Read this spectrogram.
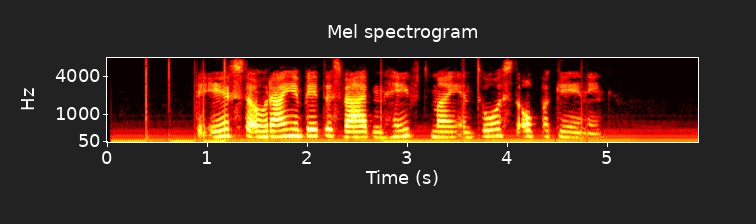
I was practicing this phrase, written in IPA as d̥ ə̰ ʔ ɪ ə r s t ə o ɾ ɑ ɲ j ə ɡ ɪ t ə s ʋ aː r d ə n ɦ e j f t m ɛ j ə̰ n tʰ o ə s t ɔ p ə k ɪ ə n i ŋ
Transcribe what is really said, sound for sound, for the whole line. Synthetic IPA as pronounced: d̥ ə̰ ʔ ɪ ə r s t ə o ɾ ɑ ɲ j ə b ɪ t ə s ʋ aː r d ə n ɦ e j f t m ɛ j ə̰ n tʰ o ə s t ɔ p ə k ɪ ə n ɪ ŋ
